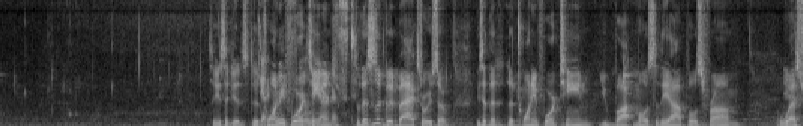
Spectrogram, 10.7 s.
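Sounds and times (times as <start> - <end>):
cider being poured into glass: 0.3 - 2.2
speech: 2.8 - 10.7.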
